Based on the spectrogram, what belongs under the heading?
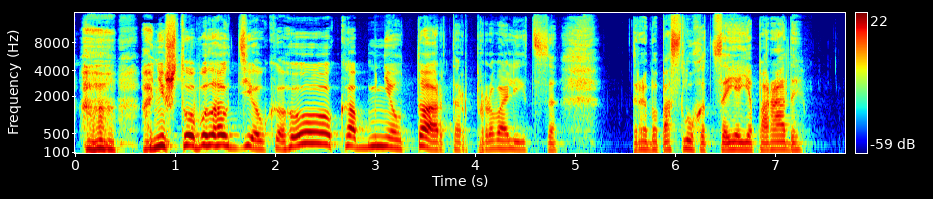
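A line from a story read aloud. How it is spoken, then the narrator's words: Gloomy old man. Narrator (Belarusian): панура сказаў стары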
